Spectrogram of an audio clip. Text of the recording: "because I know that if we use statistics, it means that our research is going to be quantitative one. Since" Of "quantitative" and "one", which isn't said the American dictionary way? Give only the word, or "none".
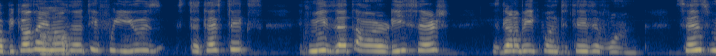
none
